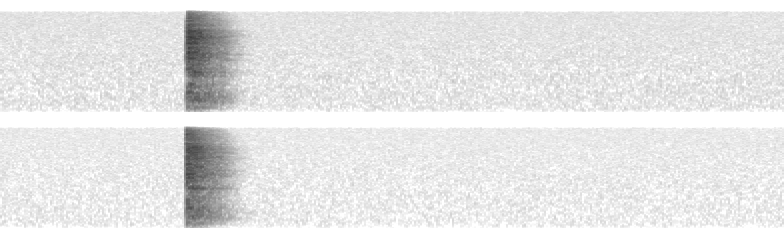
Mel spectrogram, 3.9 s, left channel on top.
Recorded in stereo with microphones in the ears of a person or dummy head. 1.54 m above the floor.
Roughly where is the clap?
Right.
